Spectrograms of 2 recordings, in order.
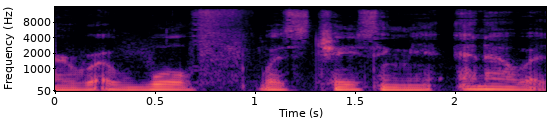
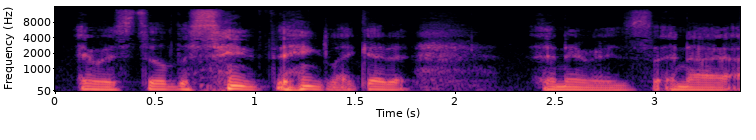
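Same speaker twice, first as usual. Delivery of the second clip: ordinary talk, nothing marked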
